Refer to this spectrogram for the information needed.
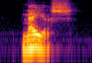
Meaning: plural of meier
- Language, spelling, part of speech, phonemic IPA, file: Dutch, meiers, noun, /ˈmɛiərs/, Nl-meiers.ogg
